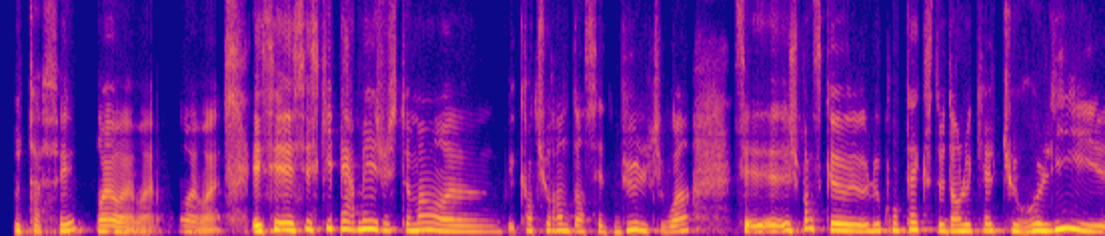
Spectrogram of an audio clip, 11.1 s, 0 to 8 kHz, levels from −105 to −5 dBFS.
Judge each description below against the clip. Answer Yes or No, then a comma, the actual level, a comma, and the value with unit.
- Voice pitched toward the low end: No, high, 210 Hz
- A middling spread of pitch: Yes, average, 3.3 semitones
